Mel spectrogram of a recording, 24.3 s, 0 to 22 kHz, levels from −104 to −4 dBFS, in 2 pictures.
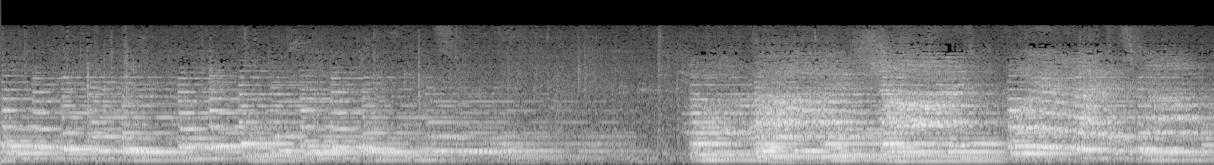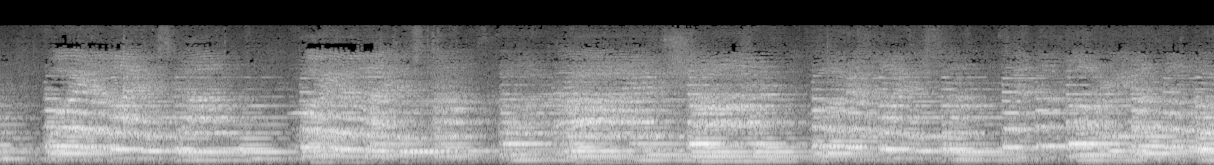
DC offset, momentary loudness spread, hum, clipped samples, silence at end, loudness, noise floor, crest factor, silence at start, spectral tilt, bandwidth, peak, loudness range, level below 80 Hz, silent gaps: under 0.1%; 9 LU; none; under 0.1%; 0 s; -17 LUFS; -38 dBFS; 16 dB; 0 s; -6 dB/octave; 11.5 kHz; 0 dBFS; 6 LU; -54 dBFS; none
